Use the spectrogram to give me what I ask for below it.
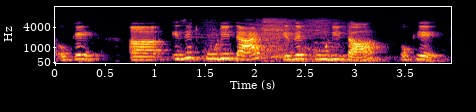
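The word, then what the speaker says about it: coup d'état: So the T is silent, and coup de grace, you will also tell me its meaning and in which all contexts I can use it.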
